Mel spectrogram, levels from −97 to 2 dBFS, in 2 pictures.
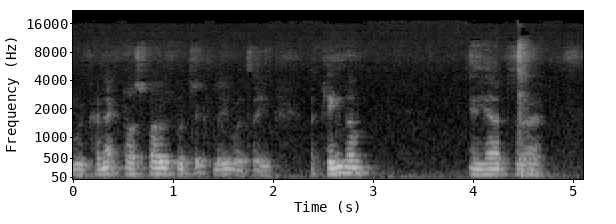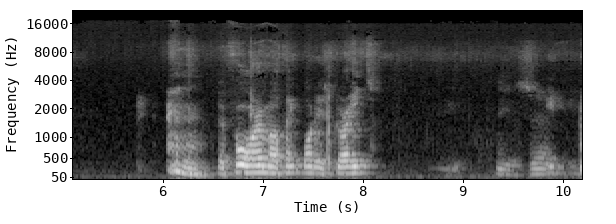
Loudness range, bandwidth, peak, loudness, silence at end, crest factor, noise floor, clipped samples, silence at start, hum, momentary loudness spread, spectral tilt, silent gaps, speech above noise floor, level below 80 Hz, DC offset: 14 LU; 17 kHz; -2 dBFS; -23 LUFS; 0 s; 24 dB; -61 dBFS; under 0.1%; 0 s; none; 23 LU; -7 dB/octave; none; 37 dB; -58 dBFS; under 0.1%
